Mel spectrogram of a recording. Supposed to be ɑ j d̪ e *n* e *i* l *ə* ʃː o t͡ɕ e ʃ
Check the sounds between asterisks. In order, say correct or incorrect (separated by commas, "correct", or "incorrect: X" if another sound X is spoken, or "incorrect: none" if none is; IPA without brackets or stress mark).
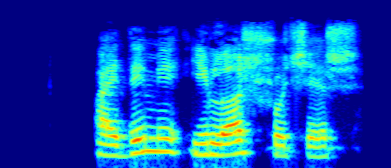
incorrect: m, correct, incorrect: ɑ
